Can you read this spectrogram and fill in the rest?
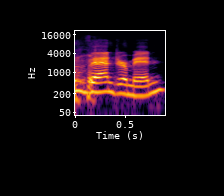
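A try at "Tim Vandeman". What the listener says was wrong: Vanderman. There's no R in there. Tim Vanderman. You did.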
